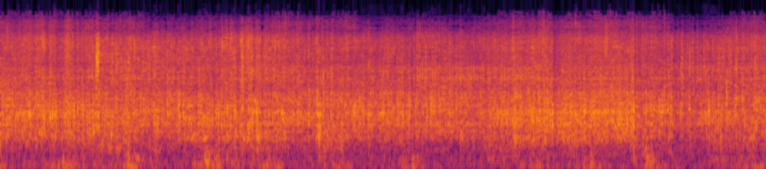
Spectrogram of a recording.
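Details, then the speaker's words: Pletscher Esge kickstand after the fix of wedging a small stick in the retracted stand. Steady tyre and trail hiss while riding with no rattle or clunking; the kickstand is now quiet. "So there it is. That silences it completely. It's actually the quietest of the hacks that I've come up with."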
